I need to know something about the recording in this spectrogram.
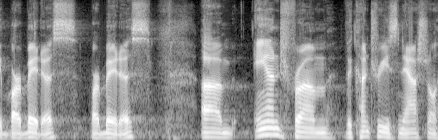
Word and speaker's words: Barbados: I think my experience in Barbados and the Eastern Caribbean really have shaped me,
